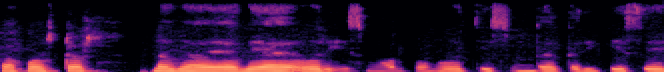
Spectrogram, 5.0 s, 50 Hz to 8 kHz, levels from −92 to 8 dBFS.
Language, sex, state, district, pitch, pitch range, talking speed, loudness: Hindi, female, Bihar, Supaul, 215 Hz, 210-220 Hz, 180 wpm, -16 LUFS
